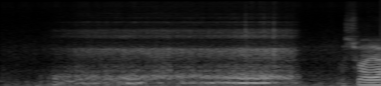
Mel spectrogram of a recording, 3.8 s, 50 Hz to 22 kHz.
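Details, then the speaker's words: Loud snoring in a man asleep at 5 a.m.: a loud, drawn-out rough breathing noise, then a brief pause. "it's 5:00 in morning pet and you're really slow really loud"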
